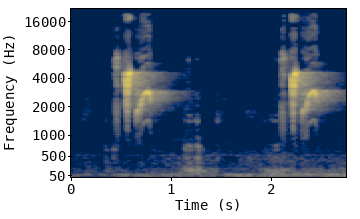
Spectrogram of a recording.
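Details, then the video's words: Clean master recording of a bar-winged prinia giving two crisp chirps about one and a half seconds apart, each a high whistle dropping into a lower note. "KICAUAN SUARA PRENJAK GACOR DOR"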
